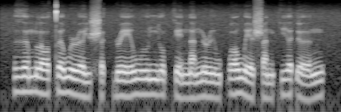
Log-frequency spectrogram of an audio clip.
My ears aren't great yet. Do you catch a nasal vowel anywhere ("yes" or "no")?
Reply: no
